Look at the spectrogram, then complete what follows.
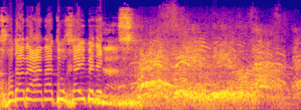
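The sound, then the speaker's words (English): A large crowd in Tehran, Iran, on a Friday chants anti-Israeli slogans in loud, rhythmic unison, strong harmonic voices pulsing for the first second and a half before dissolving into a roaring, shouting mass of voices that stays loud throughout. “The Iranians were quick to talk down the impact and significance of the attack, but in Tehran on Friday, feelings were still running high, with crowds chanting anti-Israeli slogans.”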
